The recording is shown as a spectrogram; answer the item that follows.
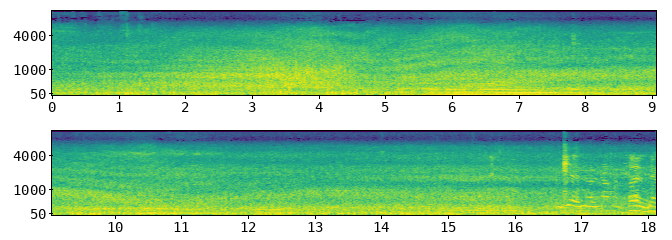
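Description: Road traffic: several cars and a van passing close by one after another, the engine hum and tyre noise swelling and fading with each pass.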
